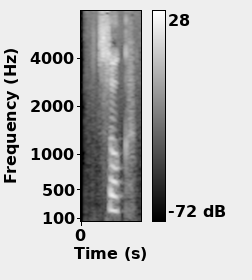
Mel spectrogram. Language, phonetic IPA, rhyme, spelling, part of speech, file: Russian, [sok], -ok, сок, noun, Ru-сок.ogg
- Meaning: 1. juice 2. sap 3. an outstanding part of something 4. cum, semen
